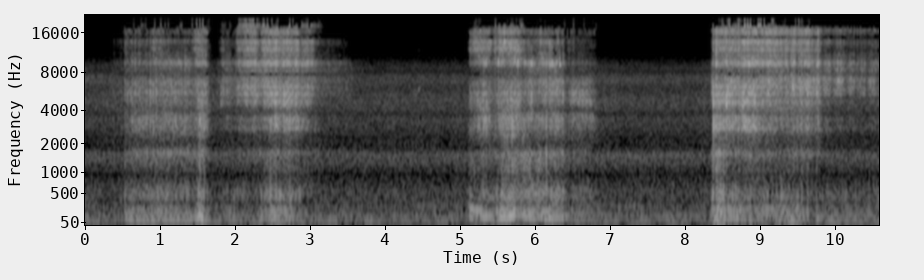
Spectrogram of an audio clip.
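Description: Deep, fluttering snores from a sleeping dog, about three in ten seconds, with quieter breathing between them.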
